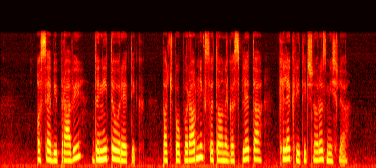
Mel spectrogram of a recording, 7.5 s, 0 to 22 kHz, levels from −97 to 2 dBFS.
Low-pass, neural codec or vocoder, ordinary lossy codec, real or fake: 9.9 kHz; none; none; real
